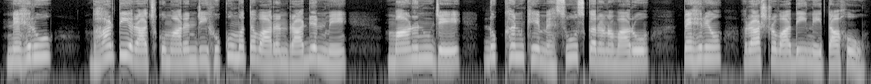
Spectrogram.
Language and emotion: Sindhi, neutral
